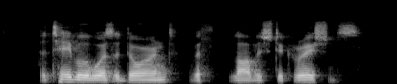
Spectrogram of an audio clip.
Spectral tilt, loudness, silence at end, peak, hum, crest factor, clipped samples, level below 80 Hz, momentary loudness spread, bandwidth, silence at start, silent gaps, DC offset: -5 dB/octave; -19 LUFS; 0.4 s; -2 dBFS; none; 16 dB; under 0.1%; -62 dBFS; 14 LU; 8 kHz; 0.4 s; none; under 0.1%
